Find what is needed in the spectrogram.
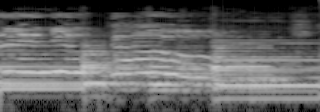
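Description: Live female lead vocal holding a wavering, wordless sung note over guitar accompaniment, then sliding down in pitch and dropping out about a second and a half in, leaving the guitar playing.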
